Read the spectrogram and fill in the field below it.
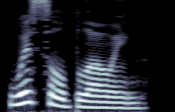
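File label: "whistle-blowing", English word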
